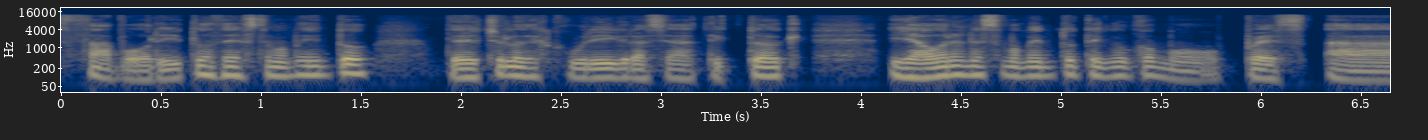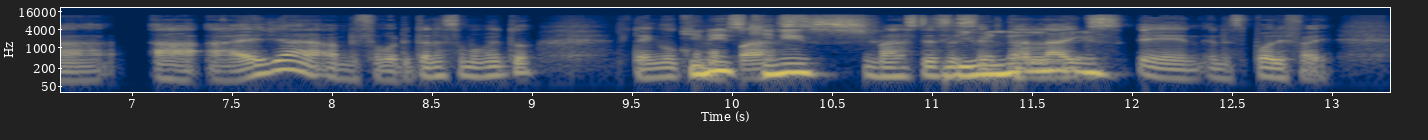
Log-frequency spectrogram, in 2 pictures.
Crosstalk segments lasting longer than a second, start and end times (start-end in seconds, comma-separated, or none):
9.7-11.9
